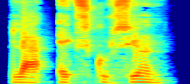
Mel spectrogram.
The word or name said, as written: La excursión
